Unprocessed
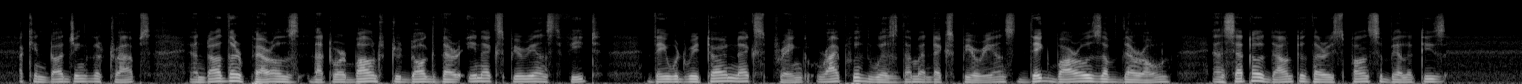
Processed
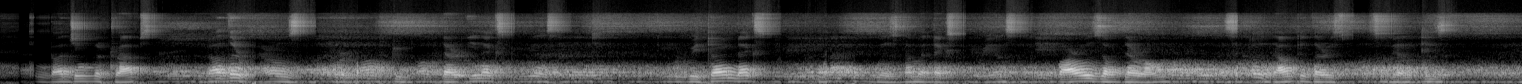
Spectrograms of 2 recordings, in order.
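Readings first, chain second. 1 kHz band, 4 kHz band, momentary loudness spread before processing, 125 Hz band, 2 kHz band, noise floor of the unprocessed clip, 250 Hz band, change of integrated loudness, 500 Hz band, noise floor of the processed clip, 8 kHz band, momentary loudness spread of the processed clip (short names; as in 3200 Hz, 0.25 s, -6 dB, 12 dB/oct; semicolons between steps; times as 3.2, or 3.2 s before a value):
+10.0 dB, +7.0 dB, 9 LU, -7.0 dB, under -10 dB, -52 dBFS, -8.5 dB, +4.5 dB, +6.0 dB, -33 dBFS, +18.0 dB, 8 LU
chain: spectral trails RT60 0.71 s; in parallel at -10.5 dB: sample gate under -32.5 dBFS; on the sum: auto swell 0.392 s; EQ curve 120 Hz 0 dB, 180 Hz -17 dB, 780 Hz +15 dB, 1200 Hz -18 dB, 3200 Hz -11 dB, 6000 Hz +13 dB; diffused feedback echo 1.142 s, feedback 43%, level -6 dB; reverse; upward compressor, threshold -33 dBFS; reverse; low shelf 310 Hz -7.5 dB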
